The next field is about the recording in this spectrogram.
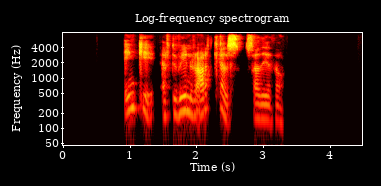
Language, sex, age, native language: Icelandic, female, 30-39, Icelandic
